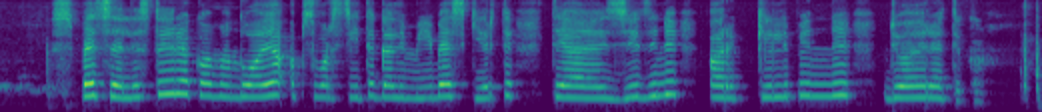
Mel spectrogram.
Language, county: Lithuanian, Vilnius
